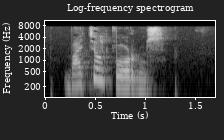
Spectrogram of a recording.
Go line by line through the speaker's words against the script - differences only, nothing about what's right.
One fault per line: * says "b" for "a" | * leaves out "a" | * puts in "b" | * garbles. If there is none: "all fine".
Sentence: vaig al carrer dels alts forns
* leaves out "carrer dels alts"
